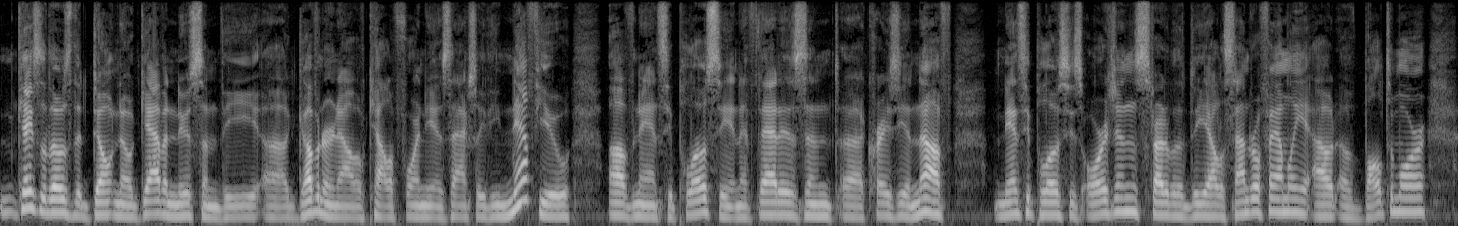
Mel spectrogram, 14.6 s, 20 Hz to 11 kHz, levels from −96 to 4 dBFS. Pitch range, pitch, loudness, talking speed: 115-140 Hz, 125 Hz, -26 LUFS, 165 wpm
